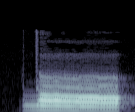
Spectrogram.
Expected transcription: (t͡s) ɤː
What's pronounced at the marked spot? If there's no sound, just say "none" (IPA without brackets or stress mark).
d̪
